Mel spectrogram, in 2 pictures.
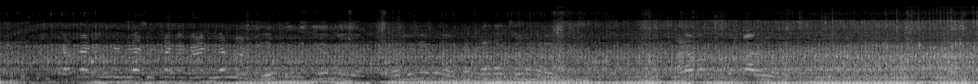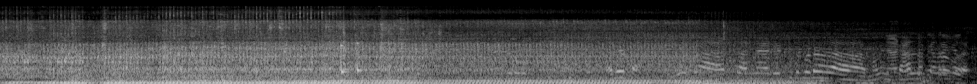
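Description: Sonalika DI 745 III tractor's diesel engine running as the tractor drives in close, louder around ten seconds in, then settling to a steadier note about fourteen seconds in as it comes to a stop.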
